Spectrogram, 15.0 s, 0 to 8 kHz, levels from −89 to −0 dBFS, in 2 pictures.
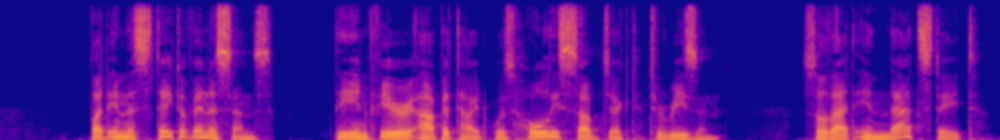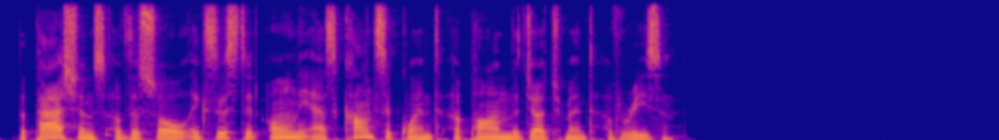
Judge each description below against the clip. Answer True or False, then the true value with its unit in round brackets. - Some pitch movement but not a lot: True (4.1 semitones)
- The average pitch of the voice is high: False (130 Hz)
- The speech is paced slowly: True (130 wpm)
